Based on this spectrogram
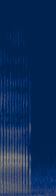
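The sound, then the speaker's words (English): A willow ptarmigan call: a rapid, harsh rattle of about a dozen throaty pulses in quick succession, fairly loud, ending abruptly after half a second and followed by quiet. “Willow ptarmigan.”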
